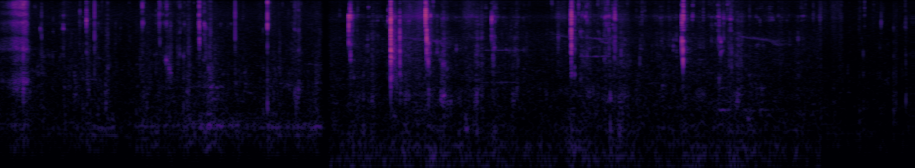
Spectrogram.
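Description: Faint close-up chewing and biting of juicy orange segments, with scattered short wet clicks and smacks of the mouth.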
